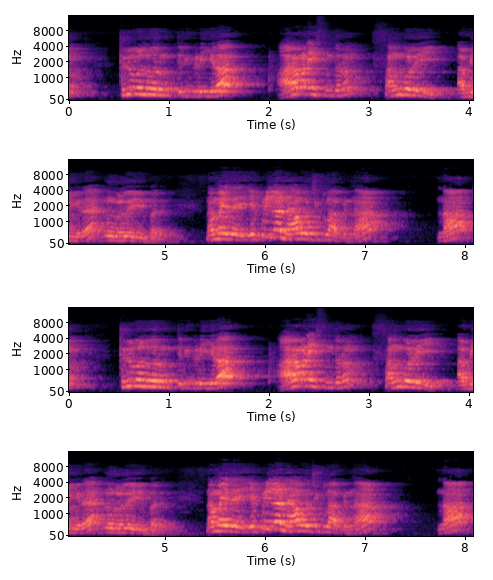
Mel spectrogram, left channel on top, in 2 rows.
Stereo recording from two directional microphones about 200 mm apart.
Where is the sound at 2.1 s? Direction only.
15° left (ahead or behind).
